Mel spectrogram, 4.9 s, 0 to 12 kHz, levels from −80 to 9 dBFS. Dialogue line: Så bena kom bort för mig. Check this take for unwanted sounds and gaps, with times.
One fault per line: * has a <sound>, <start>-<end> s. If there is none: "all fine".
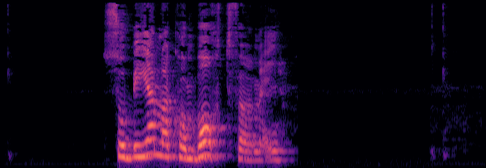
all fine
